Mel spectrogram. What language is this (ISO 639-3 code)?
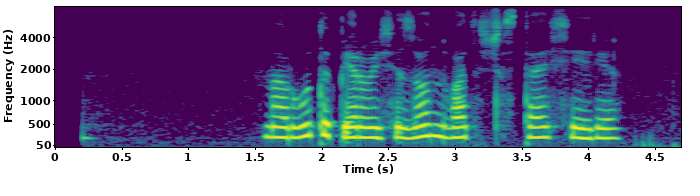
rus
